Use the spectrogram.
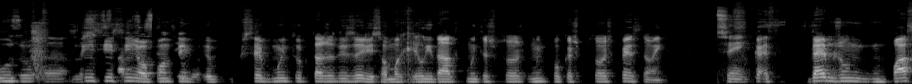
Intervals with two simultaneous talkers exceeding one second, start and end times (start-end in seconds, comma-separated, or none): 0.7-2.1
